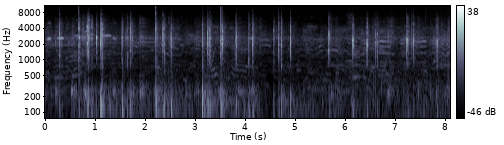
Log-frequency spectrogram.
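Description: Ongoing musket fire from lines of Civil War reenactors firing blanks: an uneven crackle of sharp shots, several a second, some louder and nearer than others. Voices talk alongside.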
